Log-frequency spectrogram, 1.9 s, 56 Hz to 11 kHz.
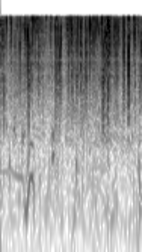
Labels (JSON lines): {"label": "biophony, cascading saw", "recorder": "SoundTrap 600 or HydroMoth"}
